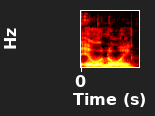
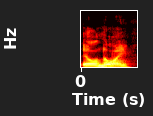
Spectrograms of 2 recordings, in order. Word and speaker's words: Illinois: I tell them, listen, if you're dispoing a deal in Illinois, okay, I pronounce it Illinois. Some people pronounce it Illinois. I don't know why.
